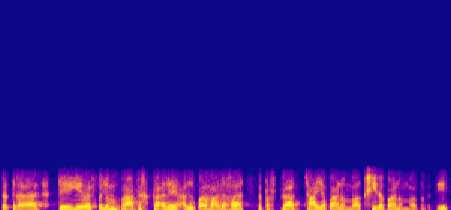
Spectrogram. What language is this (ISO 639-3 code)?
san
